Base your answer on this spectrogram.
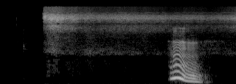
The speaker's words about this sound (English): You're like, who just opened a sparkling water? Nope, that's a snake.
